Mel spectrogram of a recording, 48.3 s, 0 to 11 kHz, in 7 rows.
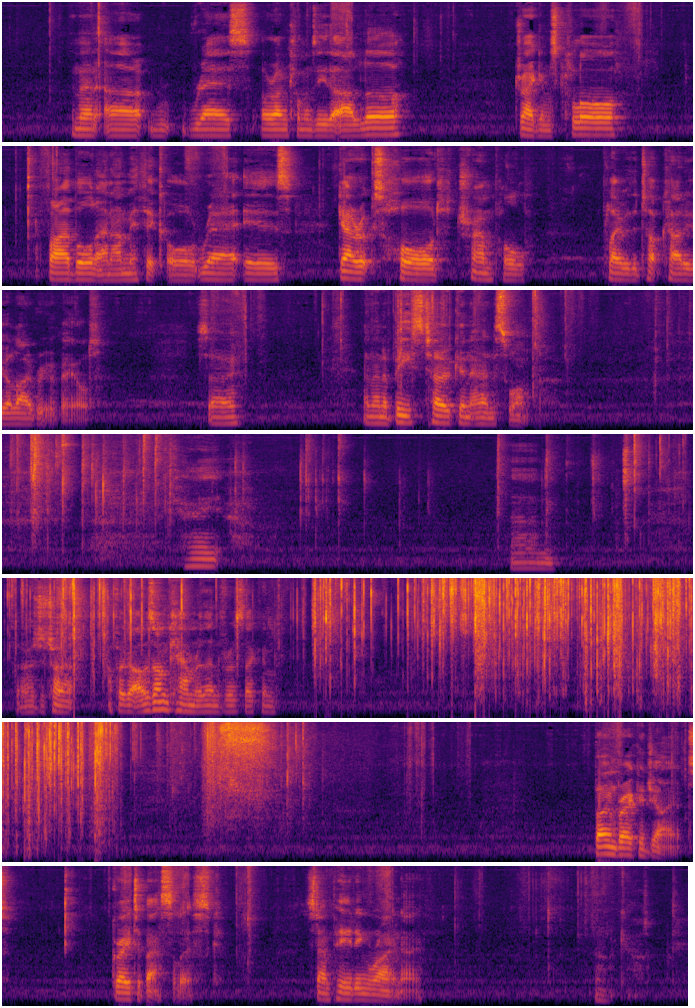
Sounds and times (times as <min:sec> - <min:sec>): Speech: 0:00.7 - 0:04.1, 0:05.1 - 0:06.3, 0:07.3 - 0:12.2, 0:12.9 - 0:14.9, 0:15.8 - 0:16.3, 0:17.4 - 0:19.3, 0:22.4 - 0:23.2, 0:25.8 - 0:26.4, 0:27.8 - 0:30.4, 0:40.5 - 0:41.6, 0:42.6 - 0:43.7, 0:44.5 - 0:45.7, 0:47.4 - 0:48.0.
